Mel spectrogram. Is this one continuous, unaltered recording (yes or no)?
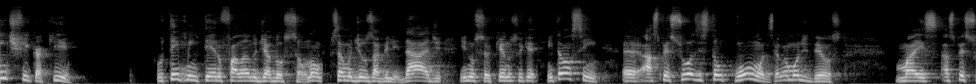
no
